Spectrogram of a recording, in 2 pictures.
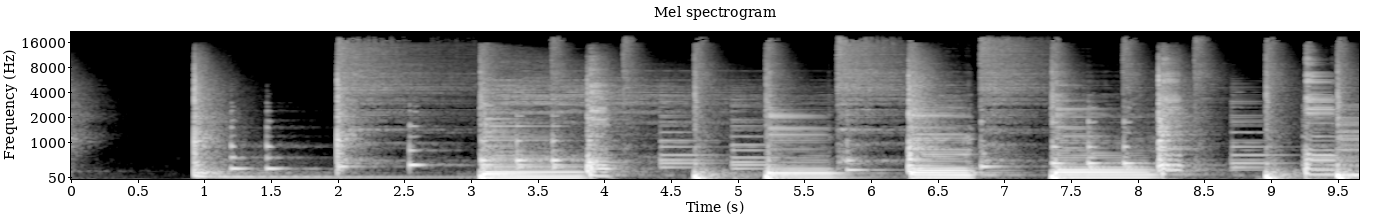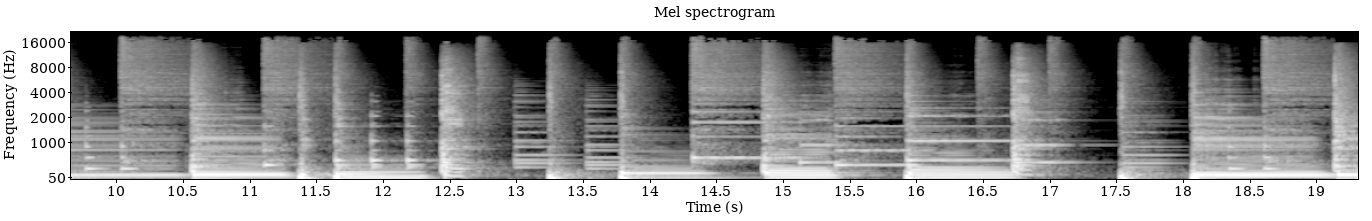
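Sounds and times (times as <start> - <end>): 
slow bass theme music: 0.9 - 4.2, 5.2 - 8.3, 9.3 - 12.7, 13.8 - 17.1, 18.1 - 19.2.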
